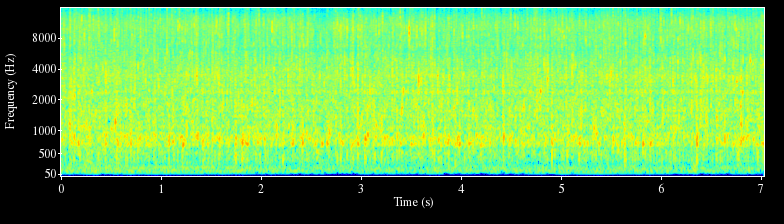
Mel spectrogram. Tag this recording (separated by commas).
Stream, Water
